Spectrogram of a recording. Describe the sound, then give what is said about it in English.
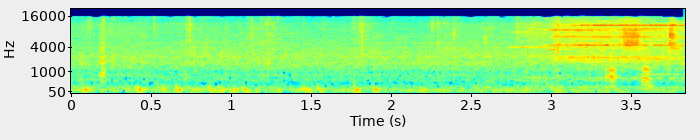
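A big locomotive at the head of a four-coach train stands idling at a station platform after rain, with a deep, steady throbbing rumble, station noise and faint voices around it, and a thin high-pitched whine rising toward the end. “Let's spin round and walk the length of the train. Yeah, so there's the big loco.”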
